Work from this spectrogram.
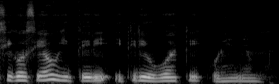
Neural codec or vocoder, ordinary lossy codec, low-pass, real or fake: none; none; none; real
